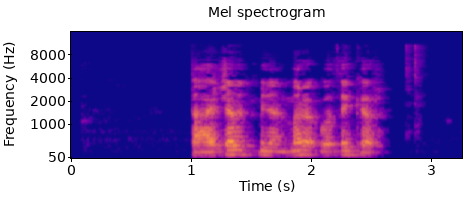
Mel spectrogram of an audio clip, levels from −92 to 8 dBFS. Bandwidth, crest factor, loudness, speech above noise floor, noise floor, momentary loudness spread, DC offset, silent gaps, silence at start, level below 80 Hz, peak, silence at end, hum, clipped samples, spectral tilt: 11 kHz; 22 dB; -22 LUFS; 58 dB; -80 dBFS; 9 LU; under 0.1%; none; 1 s; -68 dBFS; -4 dBFS; 0.65 s; none; under 0.1%; -5 dB/octave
